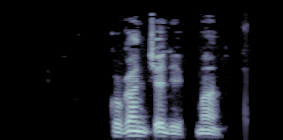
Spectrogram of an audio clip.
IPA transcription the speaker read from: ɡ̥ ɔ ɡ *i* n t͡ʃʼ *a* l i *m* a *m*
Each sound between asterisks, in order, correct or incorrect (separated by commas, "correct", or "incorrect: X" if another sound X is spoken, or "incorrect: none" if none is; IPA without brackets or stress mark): incorrect: a, incorrect: ɛ, correct, incorrect: n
